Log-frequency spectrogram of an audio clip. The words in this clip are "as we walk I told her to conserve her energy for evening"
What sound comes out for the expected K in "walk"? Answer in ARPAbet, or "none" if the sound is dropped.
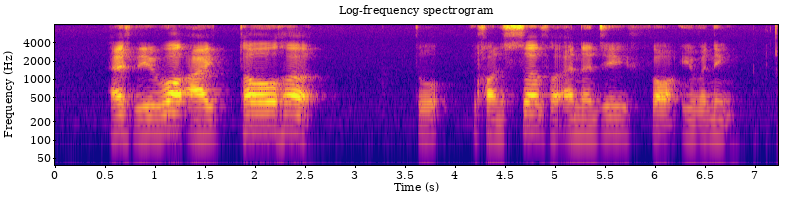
none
